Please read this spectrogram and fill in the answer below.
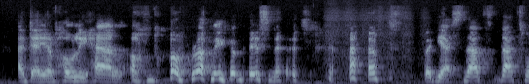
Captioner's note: laughing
